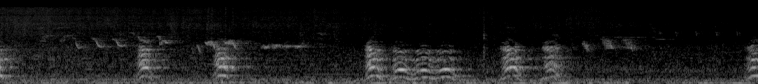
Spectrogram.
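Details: Dog after trying to catch a squirrel for four hours, giving short, high, whining yelps and yips in scattered bursts, some with rising and falling pitch, over a steady low background rumble.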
